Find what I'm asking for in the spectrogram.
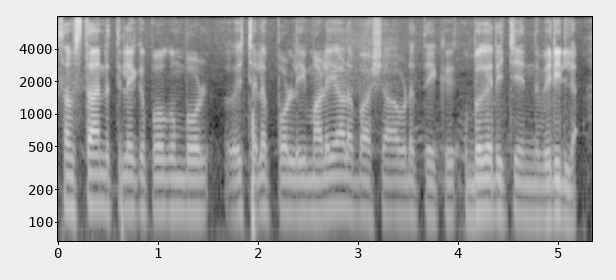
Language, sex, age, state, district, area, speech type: Malayalam, male, 18-30, Kerala, Kasaragod, urban, spontaneous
